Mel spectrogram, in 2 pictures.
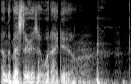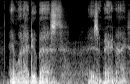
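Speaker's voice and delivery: barely voiced, very quiet, breathy whisper. Quoting a superhero's line while discussing a movie: Wolverine impression. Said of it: "Is that a Reed Richards impression".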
